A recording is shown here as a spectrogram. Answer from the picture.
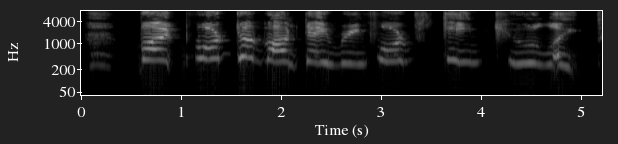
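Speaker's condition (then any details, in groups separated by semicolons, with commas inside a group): Physical speech impairment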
